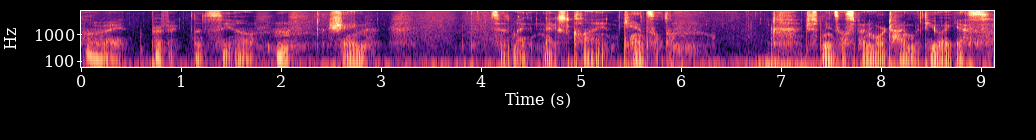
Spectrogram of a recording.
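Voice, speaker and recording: In an unhurried ASMR roleplay, a man plays a polite tailor taking suit measurements, murmuring instructions with pauses in a soft, breathy, half-whispered low voice. Despite the hush, his pitch swings widely, and the focus is on personal attention.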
